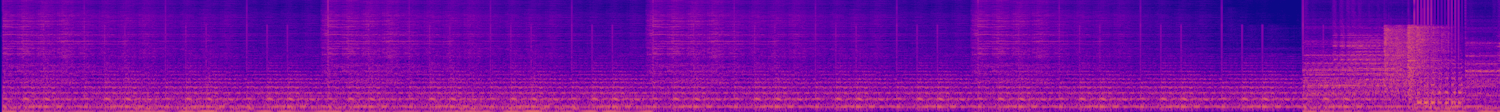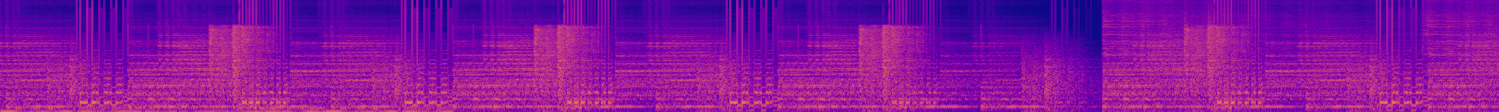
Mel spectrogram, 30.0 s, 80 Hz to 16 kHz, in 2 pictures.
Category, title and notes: Music > Multiple instruments
Short Track #3669 (Industraumatic)
Horror, Industrial, Cyberpunk, Games, Noise, Soundtrack, Sci-fi, Underground, Ambient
